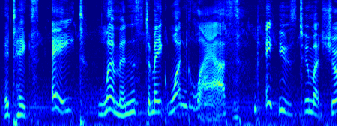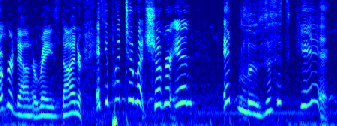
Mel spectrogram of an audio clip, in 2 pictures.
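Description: High, animated, meddling older woman. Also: faint music behind, full character voice. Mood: folksy, chatty. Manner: brisk, folksy, opinionated. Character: opinionated, folksy older married woman, meddling neighbor. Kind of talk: radio play acting.

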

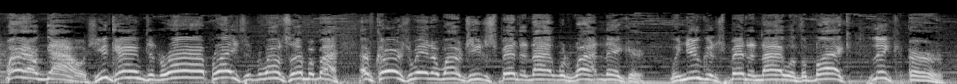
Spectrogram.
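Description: A man putting on a high, squeaky falsetto voice as a comic character in a radio comedy bit. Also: animated, normal speed, few pauses, faint music behind. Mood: mocking.

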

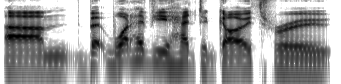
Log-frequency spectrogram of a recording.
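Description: A man at an ordinary pitch hosting a conversational interview. He asks curious questions and often restarts his sentences as he goes. His voice is dry and close to the mic. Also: measured pace, fairly bright tone, clean tone, no room sound.

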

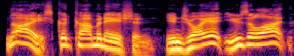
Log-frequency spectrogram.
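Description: A male podcast host with a fairly high, bouncy voice that swings all over its range. He chats casually and jokes around. The sound is dry and close, with no room echo. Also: moderate pace. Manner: lively, jokey, tangent-prone. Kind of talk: casual interview chat.

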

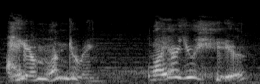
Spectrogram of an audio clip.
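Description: An actor playing a small, wise, teasing old creature who speaks in inverted, playful questions. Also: male voice, very high-pitched, very animated, fairly bright tone, full character voice. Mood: playful, curious. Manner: inverted word order, playful drawn-out questioning. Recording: music behind the voice.

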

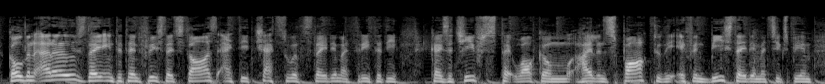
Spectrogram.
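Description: A South African man hosts a sports radio show with a medium-pitched voice. He presents football results and puts questions to a guest in the studio, with some music behind him. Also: a bit bright.

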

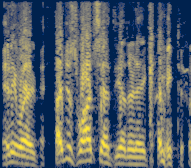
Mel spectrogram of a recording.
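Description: A man's voice: medium pitch, lively intonation, fast, mellow. A man with an American accent hosting casual sports radio banter, rambling chattily and acting out little quoted exchanges.

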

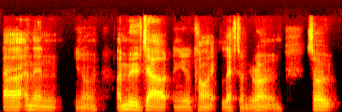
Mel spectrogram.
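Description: A man's voice: fairly low pitch, fairly even intonation, normal speed, a little mellow. A man, a guest in an interview, talking casually and rambling with many fillers and restarts. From Australia. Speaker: guest, massage teacher for couples.

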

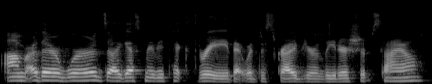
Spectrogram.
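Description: Casting note: woman host, very low voice, friendly, upbeat and encouraging as she asks questions. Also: fairly even intonation, moderate pace. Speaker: interviewer. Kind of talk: interview questions.

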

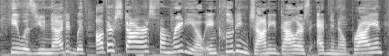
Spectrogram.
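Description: A woman's voice: a little high, normal speed, a bit bright. American woman co-hosting radio over music. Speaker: radio show co-host. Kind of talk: scripted radio history commentary.

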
